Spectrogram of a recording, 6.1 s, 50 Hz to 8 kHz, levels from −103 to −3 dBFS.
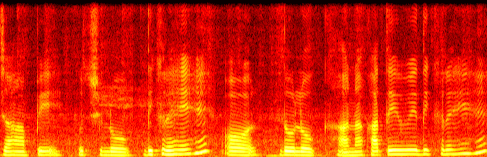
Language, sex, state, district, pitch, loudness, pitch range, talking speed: Hindi, female, Bihar, Araria, 185 Hz, -19 LUFS, 175-215 Hz, 155 wpm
